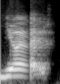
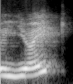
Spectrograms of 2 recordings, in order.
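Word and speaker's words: joik: have to talk about is yo so yo is spelled j o i k y um and when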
